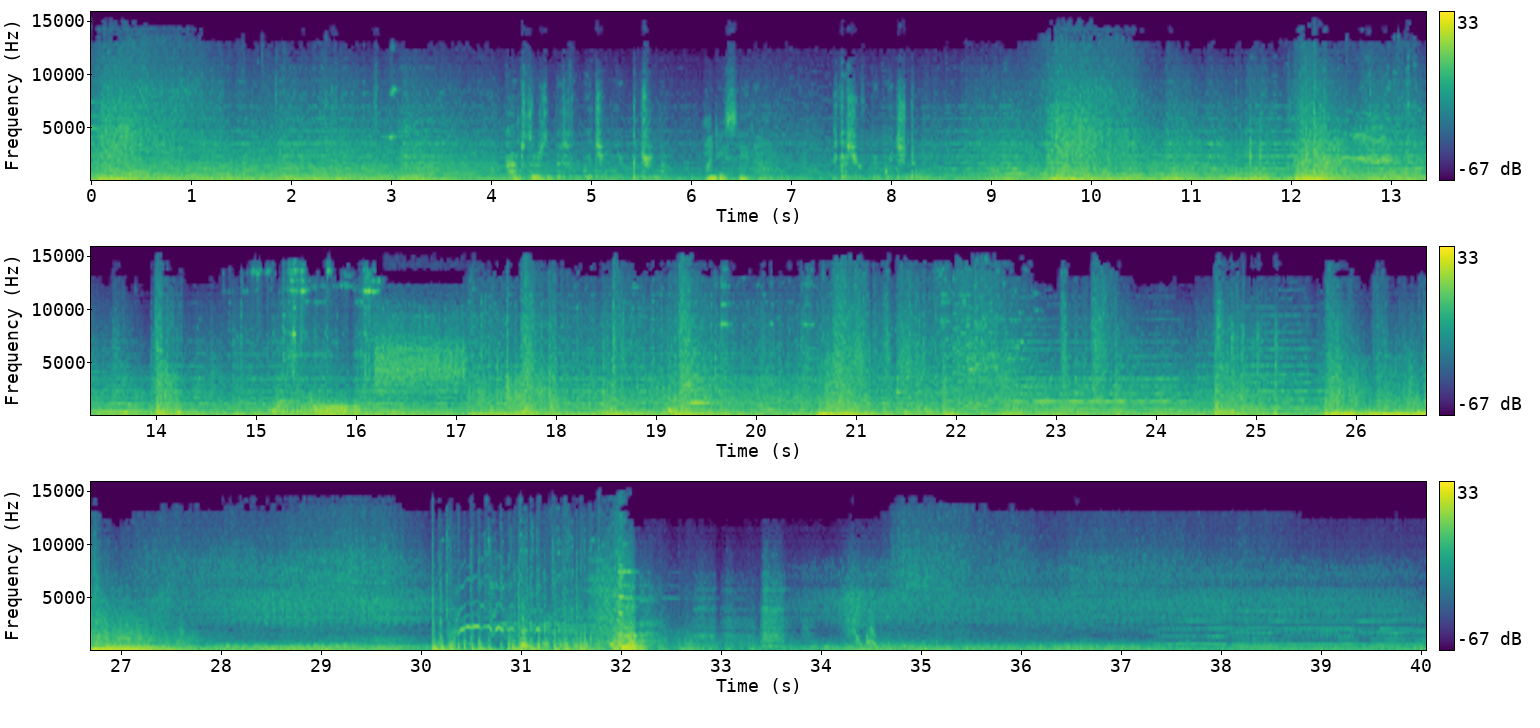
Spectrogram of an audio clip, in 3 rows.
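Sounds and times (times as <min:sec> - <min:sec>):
dramatic orchestral music: 0:00.0 - 0:29.5, 0:37.0 - 0:40.0
clatter of hooves: 0:30.1 - 0:32.0
horse neighing: 0:30.1 - 0:32.2.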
